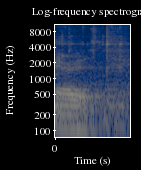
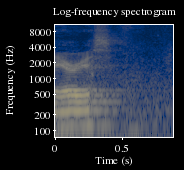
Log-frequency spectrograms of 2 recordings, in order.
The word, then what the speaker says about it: Arias: Arias. Have you ever heard pronounced any other way other than Arias? No. Okay. Yeah, because Juan Martinez likes to say Arias because it sounds like a Bond villain.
